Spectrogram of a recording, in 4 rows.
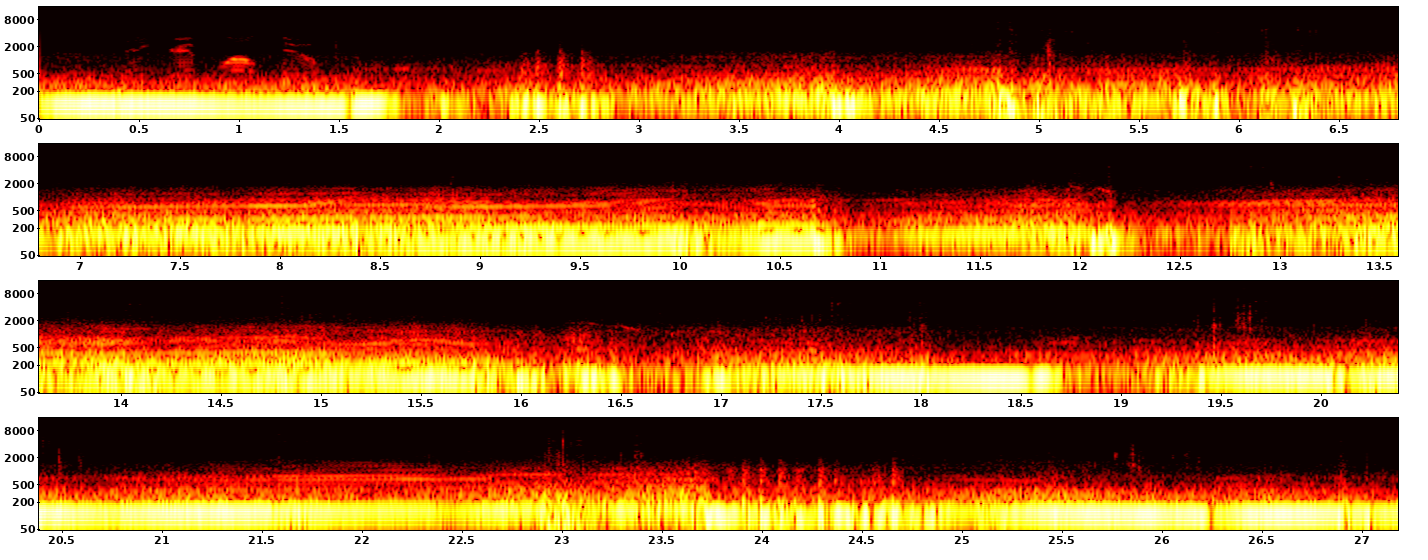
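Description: A Volkswagen Golf GTI Mk7 engine revs loudly and steadily, its pitch rising and falling through repeated throttle blips and downshifts, with a continuous rumble underneath.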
